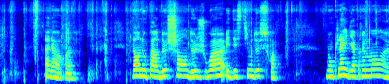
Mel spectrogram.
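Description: Stiff cardboard discs clack softly as they are handled.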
